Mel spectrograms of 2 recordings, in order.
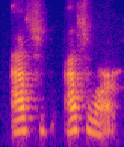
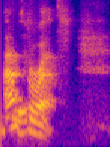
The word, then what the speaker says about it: Assaraf: What an energizing, and insightful tea time this has been with Kate at Assaraf. Am I saying it right? No, Assaraf.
